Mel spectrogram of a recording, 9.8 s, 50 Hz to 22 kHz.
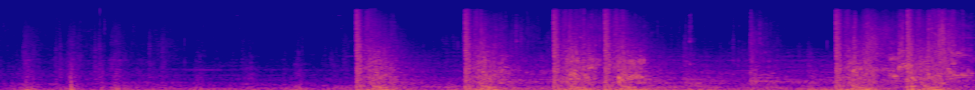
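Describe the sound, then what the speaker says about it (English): Shotgun blasts in the video game Fallout 4, several loud bursts from about three and a half seconds on, each with a booming tail, over a steady rumble of game background noise. "This shotgun's actually shit up front."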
